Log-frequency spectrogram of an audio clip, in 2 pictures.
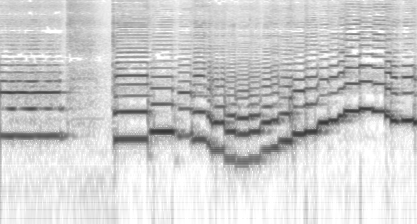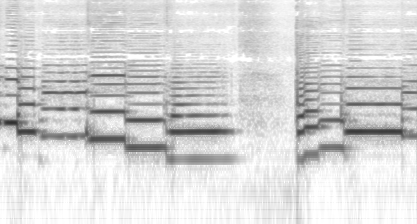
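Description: An unaccompanied saxophone playing a melody one note at a time. In the middle the pitch swoops down and climbs back up. The line stops twice briefly, about a second in and near the end.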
